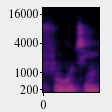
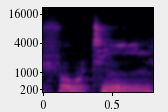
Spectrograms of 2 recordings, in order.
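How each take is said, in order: First: The stress is on the first syllable. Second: The stress is on the second syllable. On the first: The numbers are counted quickly one after another. "So we move the stress to the front" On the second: Each number is said as a separate word. "with the stress on teen"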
